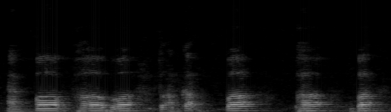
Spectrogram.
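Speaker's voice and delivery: प, फ, ब pushed out loud and hard from the lips; loudly sounding प फ ब to show the lips at work; lip sounds demo. Shown as a demonstration. Teacher to students, voicing प फ ब loudly with the lips. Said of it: "इन केवल ओठों का ही प्रयोग".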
